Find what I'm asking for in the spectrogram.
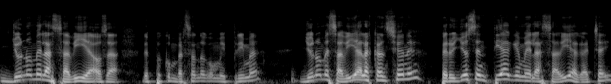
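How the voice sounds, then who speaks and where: A man rattles along at a very fast pace, his fairly high voice carrying lively intonation. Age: 20s. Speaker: student radio co-host. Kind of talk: casual chat.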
